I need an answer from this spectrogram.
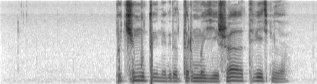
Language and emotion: Russian, angry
